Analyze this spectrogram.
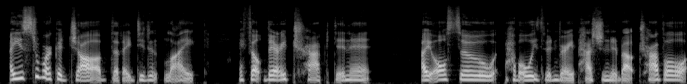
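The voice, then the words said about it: American accent. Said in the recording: “my lovely accent, I grew up in the US, but I have been living in Australia for almost 20 years”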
